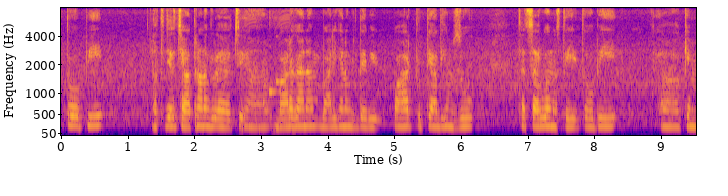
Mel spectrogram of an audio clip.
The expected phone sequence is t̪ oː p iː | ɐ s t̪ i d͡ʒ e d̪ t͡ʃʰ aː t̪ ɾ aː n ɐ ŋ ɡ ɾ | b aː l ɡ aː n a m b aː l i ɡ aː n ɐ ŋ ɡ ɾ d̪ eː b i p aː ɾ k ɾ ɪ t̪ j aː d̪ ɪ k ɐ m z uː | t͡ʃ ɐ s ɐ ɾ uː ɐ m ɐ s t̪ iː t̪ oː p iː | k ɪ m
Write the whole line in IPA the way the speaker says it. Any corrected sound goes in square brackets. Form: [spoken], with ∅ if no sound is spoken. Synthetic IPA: t̪ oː p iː | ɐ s t̪ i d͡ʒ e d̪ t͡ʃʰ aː t̪ ɾ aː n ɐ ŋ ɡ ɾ | b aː l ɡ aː n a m b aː l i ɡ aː n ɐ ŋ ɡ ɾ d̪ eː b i p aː ɾ k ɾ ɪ t̪ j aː d̪ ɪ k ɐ m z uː | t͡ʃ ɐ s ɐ ɾ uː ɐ m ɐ s t̪ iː t̪ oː p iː | k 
